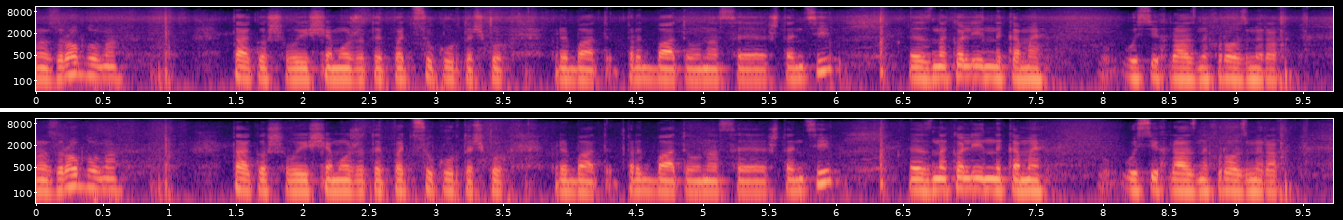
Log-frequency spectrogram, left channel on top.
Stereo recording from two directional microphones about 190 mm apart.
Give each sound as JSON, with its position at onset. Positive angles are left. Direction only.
{"t": 0.0, "sound": "speech", "side_deg": -10}
{"t": 6.6, "sound": "speech", "side_deg": -30}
